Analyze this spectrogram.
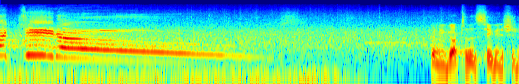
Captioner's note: applause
